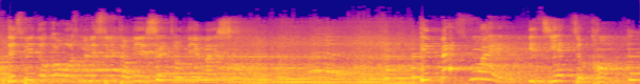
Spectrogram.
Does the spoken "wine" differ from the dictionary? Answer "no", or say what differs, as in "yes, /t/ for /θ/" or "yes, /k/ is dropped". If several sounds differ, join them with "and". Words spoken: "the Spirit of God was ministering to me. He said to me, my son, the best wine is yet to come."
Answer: yes, /n/ is dropped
